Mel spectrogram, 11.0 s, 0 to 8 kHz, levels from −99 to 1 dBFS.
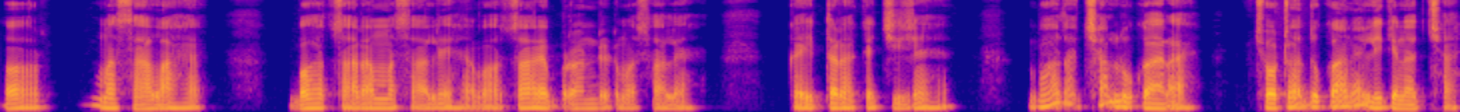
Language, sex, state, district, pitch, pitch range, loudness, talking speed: Hindi, male, Bihar, Lakhisarai, 125 Hz, 115-140 Hz, -22 LUFS, 160 wpm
